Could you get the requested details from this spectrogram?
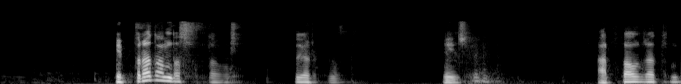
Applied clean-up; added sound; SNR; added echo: neural mask model DeepFilterNet 3.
